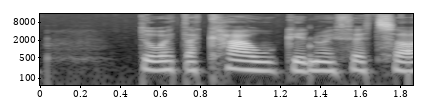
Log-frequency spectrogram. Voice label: "cawg", Welsh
